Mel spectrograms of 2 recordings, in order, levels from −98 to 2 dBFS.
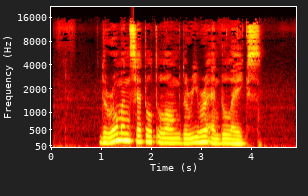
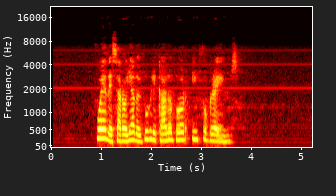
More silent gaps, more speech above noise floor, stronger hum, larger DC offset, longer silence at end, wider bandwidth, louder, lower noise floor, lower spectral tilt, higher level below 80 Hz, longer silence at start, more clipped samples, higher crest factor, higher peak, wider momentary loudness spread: neither; about the same, 40 dB vs 43 dB; neither; neither; second, 0.7 s vs 1.55 s; first, 16.5 kHz vs 7.8 kHz; first, -16 LUFS vs -19 LUFS; second, -56 dBFS vs -61 dBFS; second, -4.5 dB/octave vs -6 dB/octave; first, -50 dBFS vs -64 dBFS; about the same, 0.95 s vs 0.9 s; neither; about the same, 18 dB vs 18 dB; about the same, 0 dBFS vs -2 dBFS; about the same, 11 LU vs 11 LU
